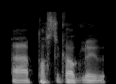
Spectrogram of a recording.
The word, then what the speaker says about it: Postecoglou: Yeah, and Des, I am really excited, actually, seriously, for Tottenham Hotspur, because I'm a big Ange Postecoglou fan now. And you pronounced his name right.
